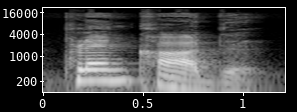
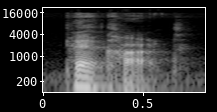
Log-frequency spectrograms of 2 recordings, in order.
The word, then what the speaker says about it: placard: 우리는 플랜카드 요즘 선거철이라 플랜카드를 많이 건다고 하는데 현수막이라고 하는 우리 말이 있죠. 그런데 플랜이 아니라 플랜입니다. 플래카드. 플래카드라는 말을 굳이 현수막이라는 단어 안 쓰고 싶다면 플랜카드라고는 하지 마세요. 플래카드입니다. 철자가 엥 모음이 없습니다. 자음이 없습니다. 엥 사운드는 플래카드.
